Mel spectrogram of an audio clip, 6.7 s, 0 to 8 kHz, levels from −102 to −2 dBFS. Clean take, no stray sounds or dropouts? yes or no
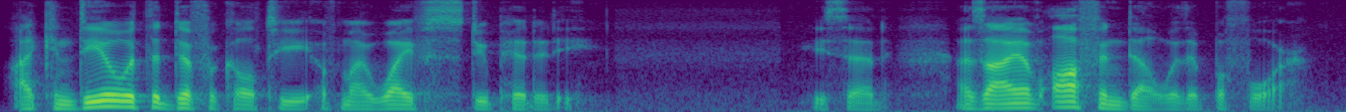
yes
